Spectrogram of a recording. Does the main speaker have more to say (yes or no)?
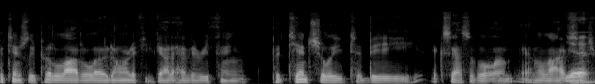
no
